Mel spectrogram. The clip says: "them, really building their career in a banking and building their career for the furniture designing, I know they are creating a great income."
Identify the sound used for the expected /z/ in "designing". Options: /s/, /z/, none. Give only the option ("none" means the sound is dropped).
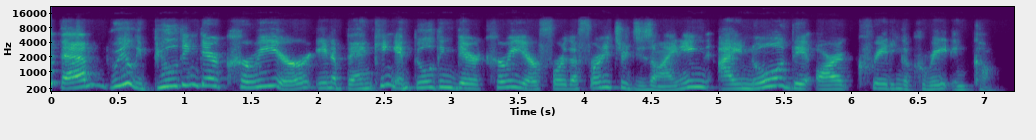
/z/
